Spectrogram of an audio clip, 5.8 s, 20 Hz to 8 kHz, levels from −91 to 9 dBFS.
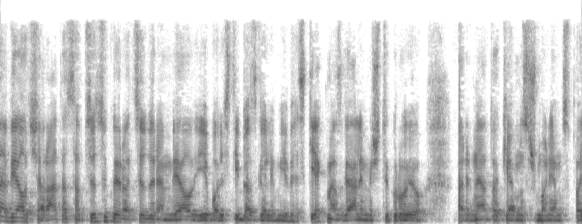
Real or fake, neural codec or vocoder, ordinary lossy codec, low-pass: real; none; MP3, 64 kbps; 7.2 kHz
